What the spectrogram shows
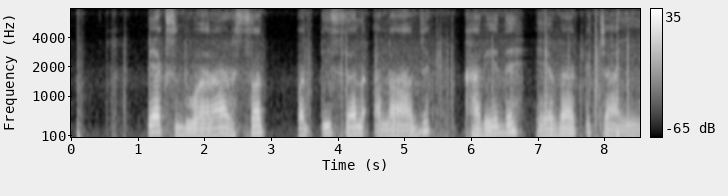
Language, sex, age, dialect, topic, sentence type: Maithili, male, 18-24, Angika, agriculture, question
